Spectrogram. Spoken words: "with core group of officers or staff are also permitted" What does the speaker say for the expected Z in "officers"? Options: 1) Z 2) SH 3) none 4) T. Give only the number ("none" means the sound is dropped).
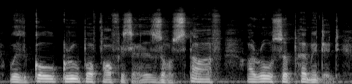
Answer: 1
